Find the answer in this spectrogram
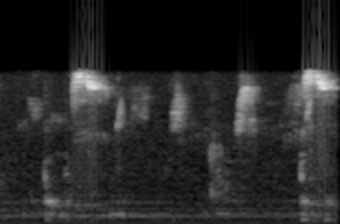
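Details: Captive color-mutant mountain red-whiskered bulbul feeding its young on a farm; short bright chirps and rising squeaky notes come in scattered bursts, with a steady low electrical hum underneath.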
